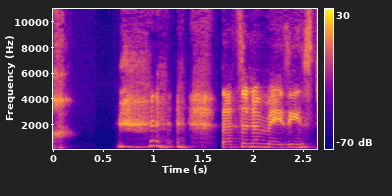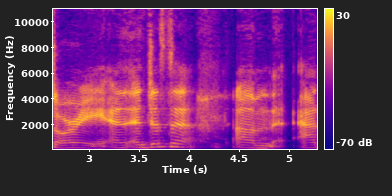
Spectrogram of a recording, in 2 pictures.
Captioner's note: laughter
